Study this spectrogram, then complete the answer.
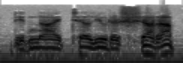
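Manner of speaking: low, soft rebuke; quietly irritated mage. A narrator's reading. Raistlin reminding the kender to be silent, irritated. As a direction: scold without raising your voice.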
